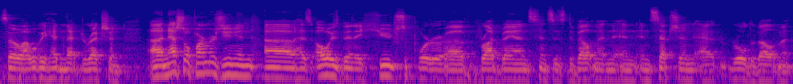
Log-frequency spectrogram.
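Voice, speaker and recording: With audible room echo, a man speaks at a fairly quick pace and fairly low pitch, with ordinary pitch variation and hardly any pauses. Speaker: farm organization lobbyist. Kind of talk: panel discussion. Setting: panel before live audience, restaurant. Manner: loud.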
